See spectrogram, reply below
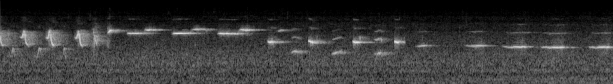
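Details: Sooty-headed bulbul lure song for training: opens with a cluster of harsh stuttering chirps, shifts to varied whistled notes jumping up and down, and ends with steady, level short whistles repeated about twice a second.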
